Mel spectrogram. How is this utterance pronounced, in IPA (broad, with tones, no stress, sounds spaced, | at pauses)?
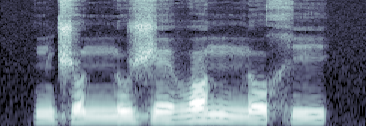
n d͡ʒ o˩ nː u˩ ʒ e˩ β ɔ˥ nː o˩ x i˩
